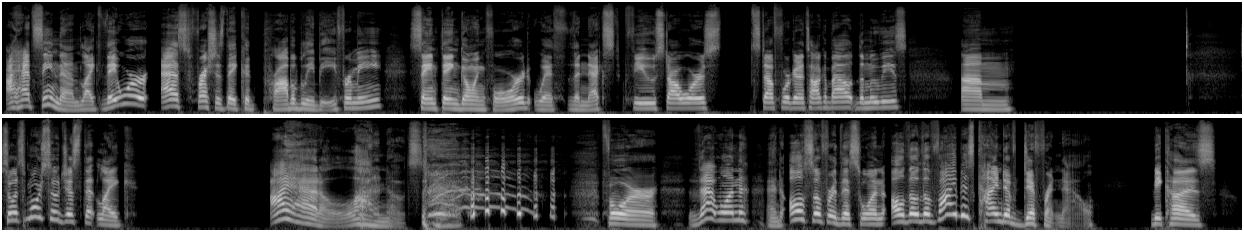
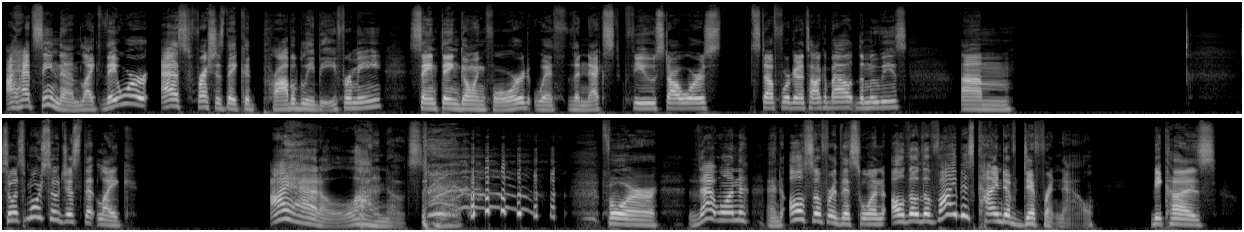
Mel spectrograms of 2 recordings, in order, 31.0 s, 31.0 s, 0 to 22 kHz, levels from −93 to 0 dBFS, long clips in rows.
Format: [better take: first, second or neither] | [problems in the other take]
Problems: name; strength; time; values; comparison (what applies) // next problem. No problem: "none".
neither | none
